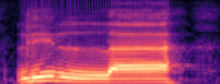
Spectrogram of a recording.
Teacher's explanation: Lafaz Allah sebelumnya harakatnya kasrah. Lafaz Allahnya dibaca dengan tarkik tipis pakai a. Lillah. Jangan dibaca lillah.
